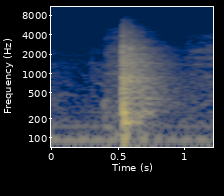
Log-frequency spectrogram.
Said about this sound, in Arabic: آه بس امرهم يقفلوا الباب طلبك مجاب اقفلوا الباب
